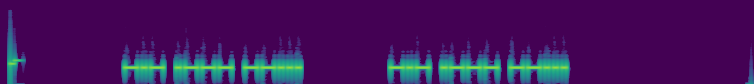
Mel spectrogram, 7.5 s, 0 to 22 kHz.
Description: Morse code, heard as a keyed tone, about 27 wpm, 700 Hz. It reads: KJ7 KJ7
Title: USA Call Sign Prefixes - Repeated 2x - 28wpm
